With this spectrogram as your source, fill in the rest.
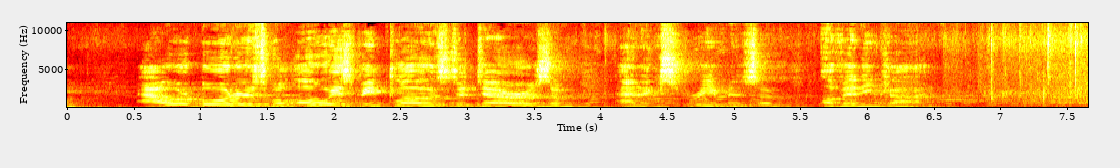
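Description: A man speaks over loudspeakers outdoors, echoing between buildings.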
